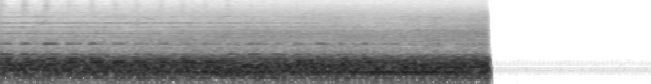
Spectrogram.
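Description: Deep, sustained rumbling drone of a film soundtrack, with a few held tones above it, cutting off abruptly about five seconds in into dead silence.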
